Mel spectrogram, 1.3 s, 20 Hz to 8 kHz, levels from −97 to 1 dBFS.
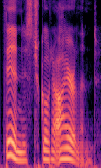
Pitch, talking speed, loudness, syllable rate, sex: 170 Hz, 285 wpm, -19 LUFS, 6.9 syllables/s, female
